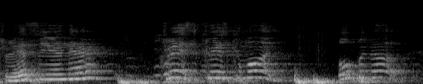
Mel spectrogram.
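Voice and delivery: loud, high, slow calls of a name through a door; calling through door. Retold or imitated. Fan outside the hotel door calls Chris loudly and high. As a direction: call him out from the hallway. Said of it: "and then".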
